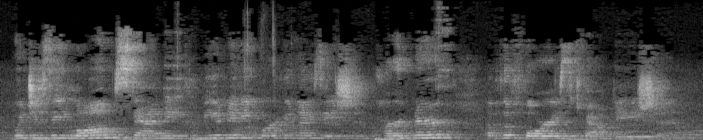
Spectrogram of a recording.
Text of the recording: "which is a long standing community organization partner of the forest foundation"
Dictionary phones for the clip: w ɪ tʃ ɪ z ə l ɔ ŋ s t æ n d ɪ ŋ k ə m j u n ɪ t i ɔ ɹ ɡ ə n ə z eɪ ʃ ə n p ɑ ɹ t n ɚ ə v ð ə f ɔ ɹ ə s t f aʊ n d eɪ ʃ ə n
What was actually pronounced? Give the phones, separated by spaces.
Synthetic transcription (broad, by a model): w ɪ tʃ ɪ z ə l ɔ ŋ s t æ n d ɪ ŋ k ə m j u n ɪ t i ɔ ɹ ɡ ə n ə z eɪ ʃ ə n p ɑ ɹ t n ɚ ə v ð ə f ɔ ɹ ə s t f aʊ n d eɪ ʃ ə n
